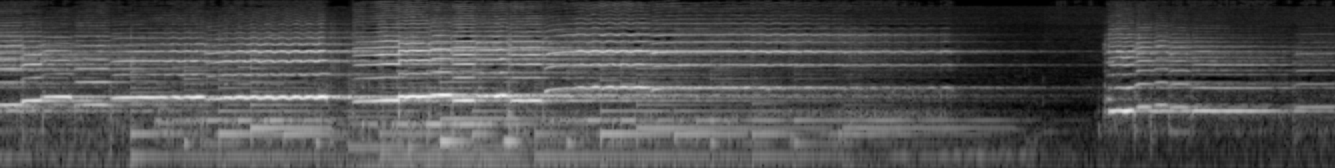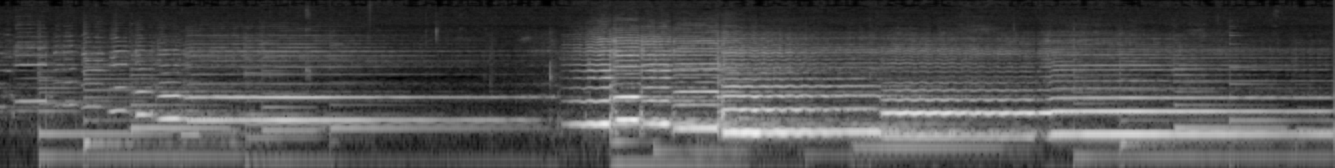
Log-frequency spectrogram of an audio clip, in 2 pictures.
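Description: Instrumental passage of a recorded tango between sung verses: a violin carries the melody with vibrato over sustained lower accompaniment. The music dies away about ten seconds in, and a new phrase starts a second later.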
